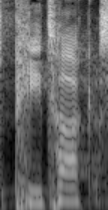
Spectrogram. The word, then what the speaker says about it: Petuck: My last name is Petuck, so I've gotten everything from Peacock to Pizza Hut to...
